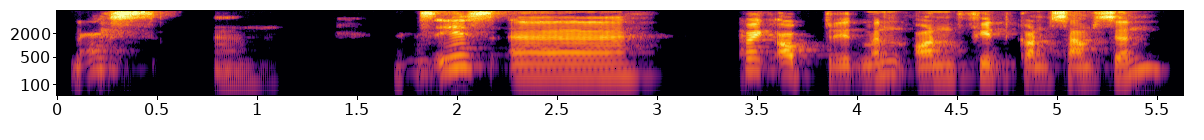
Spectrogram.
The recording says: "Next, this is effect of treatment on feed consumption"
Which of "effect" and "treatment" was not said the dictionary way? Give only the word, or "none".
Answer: effect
